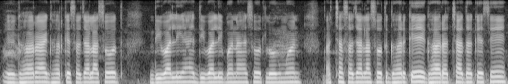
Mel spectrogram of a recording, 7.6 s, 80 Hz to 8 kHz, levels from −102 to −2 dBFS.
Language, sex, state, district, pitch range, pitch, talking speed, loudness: Halbi, male, Chhattisgarh, Bastar, 150-160 Hz, 155 Hz, 180 wpm, -17 LUFS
